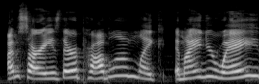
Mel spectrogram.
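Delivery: sarcastic comeback. Pretend. Imagined comeback to rude woman.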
